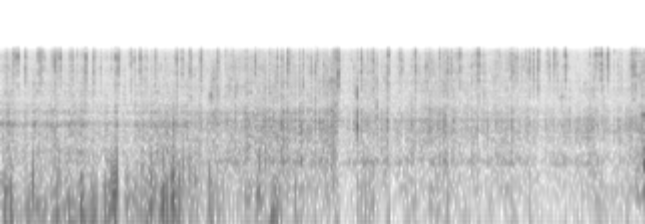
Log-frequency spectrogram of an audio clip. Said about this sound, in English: It's a good motor, very good motor this, very powerful.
